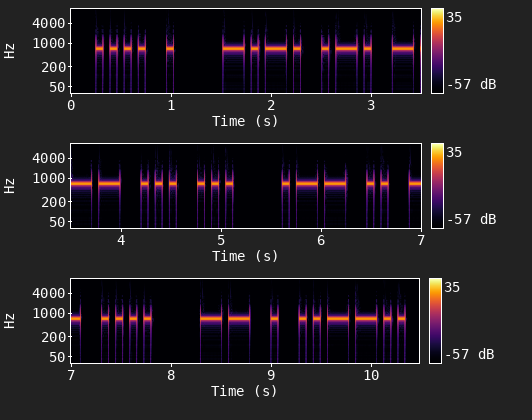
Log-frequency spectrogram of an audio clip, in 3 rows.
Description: Morse code, heard as a keyed tone, about 17 wpm, 700 Hz. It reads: HE CROSS WITH ME?
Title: Sentences from Top 300 Words 17wpm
